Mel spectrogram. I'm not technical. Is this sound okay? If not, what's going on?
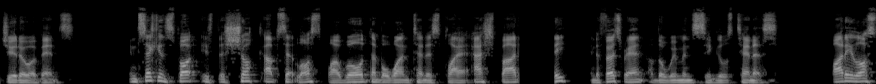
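No. At 5.18 s the speech cuts out and goes silent for about a third of a second, resuming at 5.56 s. This is a playback stall: the player most likely ran short of incoming audio and had nothing to play until more arrived.

From 5.56 to 6.26 s the speech then sounds rushed, about 1.5 times normal speed, yet at its usual pitch, just before "round of the women's". This is time-compressed catch-up: the player trims tiny slices to recover lost time.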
